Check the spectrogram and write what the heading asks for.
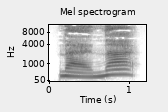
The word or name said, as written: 奶奶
